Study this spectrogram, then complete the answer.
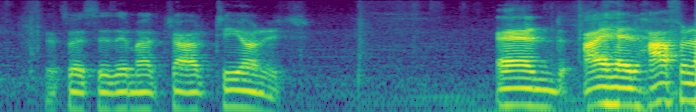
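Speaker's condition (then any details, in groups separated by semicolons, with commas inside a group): Slurred speech from poisoning; hypersalivation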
